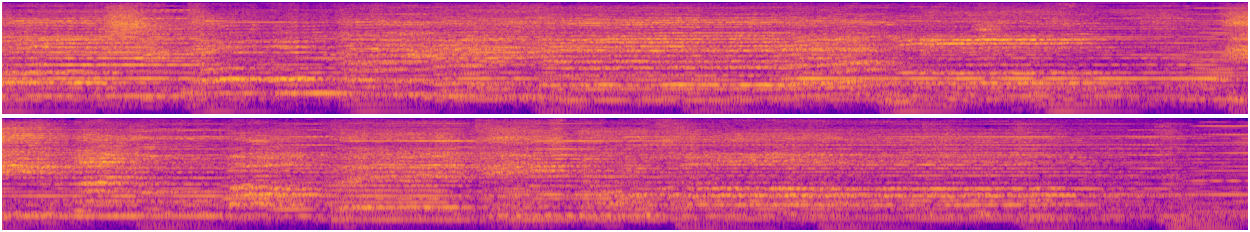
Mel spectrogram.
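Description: Women's choir singing long held notes, accompanied by a small string band with a double bass keeping a steady beat underneath.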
